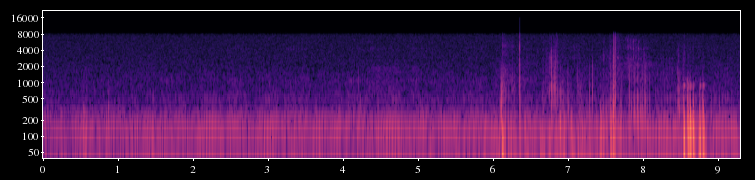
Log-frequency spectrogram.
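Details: Soft steady purring rumble among Pluma's kittens, four days old, for about six seconds, then scattered clicks, rustles and knocks from movement near the end.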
